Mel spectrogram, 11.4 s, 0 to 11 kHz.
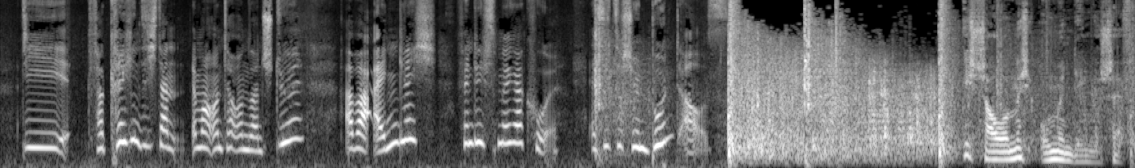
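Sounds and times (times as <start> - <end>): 
crackling hissy background: 0.0 - 11.3
speech: 0.2 - 11.3
small snap-pop firecrackers thrown and bursting: 7.3 - 10.6.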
